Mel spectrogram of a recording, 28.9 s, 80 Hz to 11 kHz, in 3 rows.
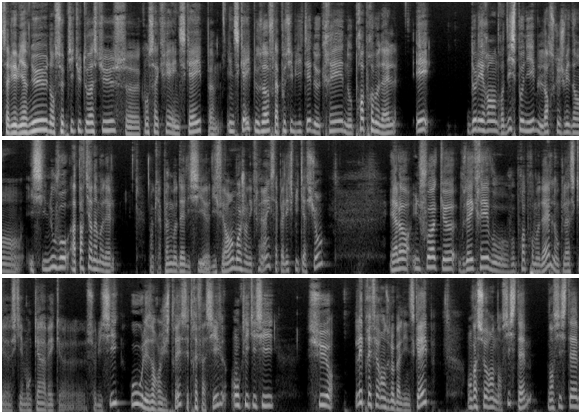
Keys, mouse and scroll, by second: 7.5 click, 10.8 click, 13.8 click, 15.6 click, 18.4 KP_5, 18.8 KP_Subtract, 19.6 click, 19.7 middle click, 20.6 middle click, 25.0 click, 27.7 click.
